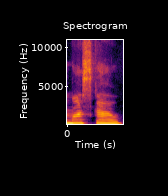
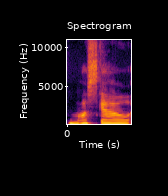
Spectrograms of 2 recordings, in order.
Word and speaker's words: Moscow: And the police, the Moscow Police Department, I know they pronounce it Moscow, and it feels better to pronounce it Moscow, but given that it's spelled like Moscow, I don't know, Russia, I'm going to say Moscow most likely, but I know it's pronounced Moscow, just putting that out there.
